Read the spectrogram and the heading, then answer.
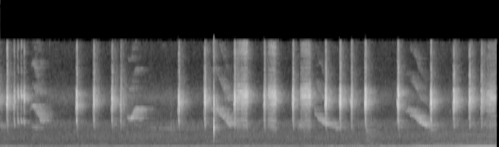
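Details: Hand-reared young velvet-fronted nuthatch still learning its song: rapid, uneven series of high sharp chips mixed with short descending whistled slurs, fairly continuous, over low room hum.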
